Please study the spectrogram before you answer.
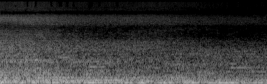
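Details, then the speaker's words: GM 5.3 V8 after repairing a stuck/collapsed lifter on cylinder 4 with the head removed, after startup, hood open: steady, even low idle with no ticking or misfires. Repair successful, normal idle. "Let's see, let's pop the hood. Running smooth. No toes, no misfires. So the issue has been fixed."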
